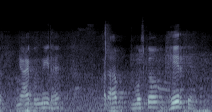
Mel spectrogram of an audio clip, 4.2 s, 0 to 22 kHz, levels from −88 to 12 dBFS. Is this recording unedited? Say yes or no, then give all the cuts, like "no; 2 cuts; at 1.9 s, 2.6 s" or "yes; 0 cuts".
no; 1 cut; at 2.1 s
